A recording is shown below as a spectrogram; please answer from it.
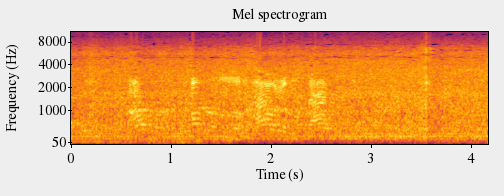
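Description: Short fragments of a voice speaking over a steady low drone.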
